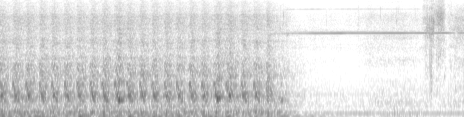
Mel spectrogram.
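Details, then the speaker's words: Hayabusa-engined Nissan Micra, first start via hot-wired switch: starter turns slowly about four even beats a second, then dies without catching; battery dead, charging not yet verified. "Maybe some choke. That battery is dying and all in it. Yep. battery is dead."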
